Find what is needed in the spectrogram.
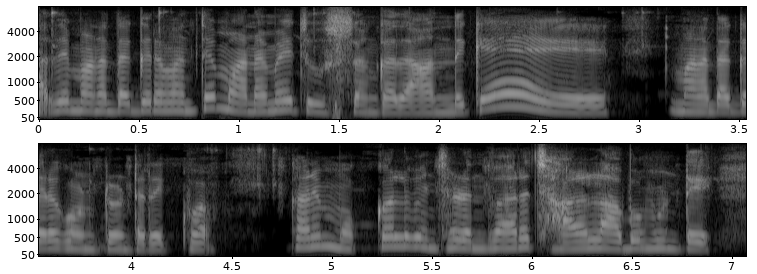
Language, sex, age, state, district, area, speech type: Telugu, female, 18-30, Telangana, Yadadri Bhuvanagiri, rural, spontaneous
